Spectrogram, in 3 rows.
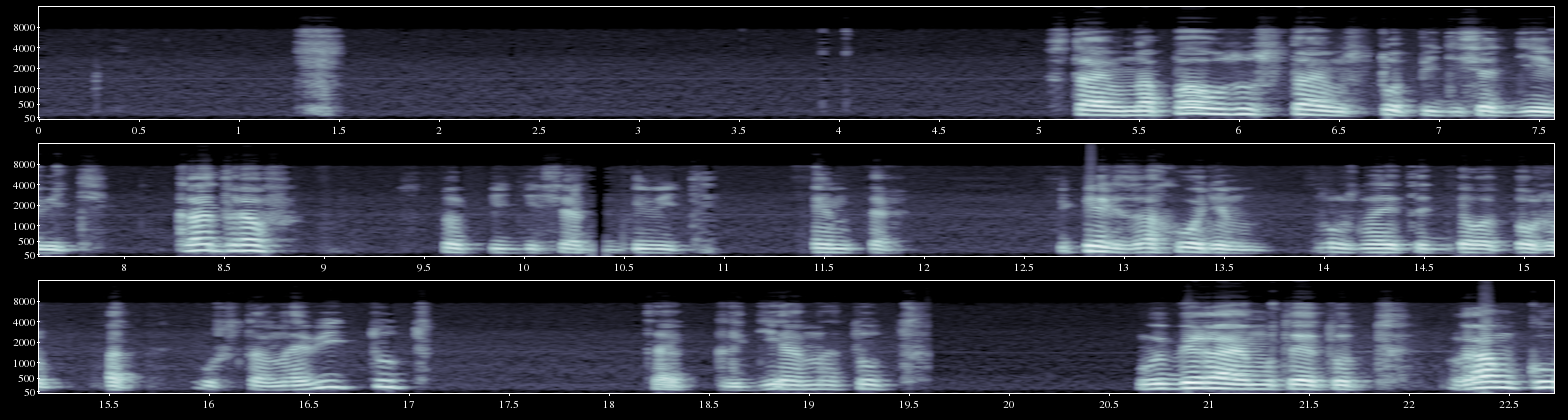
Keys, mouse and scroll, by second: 4.0 click, 7.6 click, 16.0-18.0 scroll down 9, 21.2 click.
